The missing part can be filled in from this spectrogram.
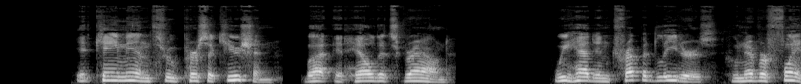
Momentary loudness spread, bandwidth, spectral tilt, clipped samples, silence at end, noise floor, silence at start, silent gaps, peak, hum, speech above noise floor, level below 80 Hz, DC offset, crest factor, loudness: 12 LU; 17 kHz; -6 dB/octave; under 0.1%; 0 s; -82 dBFS; 0.75 s; none; 0 dBFS; none; 68 dB; -58 dBFS; under 0.1%; 16 dB; -15 LUFS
